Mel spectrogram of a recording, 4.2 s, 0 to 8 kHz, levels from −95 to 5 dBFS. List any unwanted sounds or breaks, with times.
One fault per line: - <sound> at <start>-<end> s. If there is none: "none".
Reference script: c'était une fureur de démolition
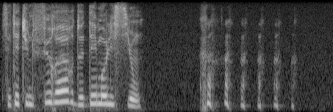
- laugh at 2.5-3.7 s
